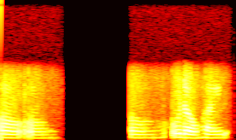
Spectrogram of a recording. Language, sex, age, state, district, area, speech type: Bodo, female, 30-45, Assam, Chirang, urban, conversation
